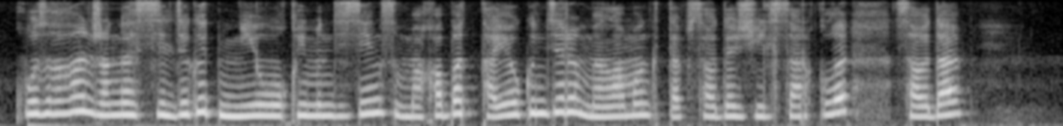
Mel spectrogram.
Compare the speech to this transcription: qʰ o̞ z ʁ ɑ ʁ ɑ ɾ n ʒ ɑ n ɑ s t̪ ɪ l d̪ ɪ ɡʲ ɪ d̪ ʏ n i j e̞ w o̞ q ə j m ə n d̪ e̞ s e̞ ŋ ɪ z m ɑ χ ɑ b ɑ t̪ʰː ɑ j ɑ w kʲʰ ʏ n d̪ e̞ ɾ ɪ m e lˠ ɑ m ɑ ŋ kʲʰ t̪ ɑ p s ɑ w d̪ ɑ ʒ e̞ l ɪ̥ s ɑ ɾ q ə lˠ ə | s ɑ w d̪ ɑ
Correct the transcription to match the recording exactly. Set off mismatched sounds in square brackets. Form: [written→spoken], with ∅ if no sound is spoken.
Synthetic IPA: qʰ o̞ z ʁ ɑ ʁ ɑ [ɾ→∅] n ʒ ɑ [n→ɴ] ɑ s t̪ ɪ l d̪ ɪ ɡʲ ɪ d̪ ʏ n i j e̞ w o̞ q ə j m ə n d̪ e̞ s e̞ ŋ ɪ z m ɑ χ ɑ b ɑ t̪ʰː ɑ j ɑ w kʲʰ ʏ n d̪ e̞ ɾ ɪ m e lˠ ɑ m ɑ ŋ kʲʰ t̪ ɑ p s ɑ w d̪ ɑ ʒ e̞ l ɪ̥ s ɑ ɾ q ə lˠ ə | s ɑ w d̪ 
